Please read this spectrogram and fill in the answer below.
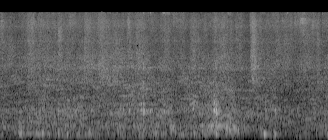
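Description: Indistinct murmur of background voices in a hall, with rustling and handling noise as crumpled tissue paper is pulled out of a glass and unfolded close to a handheld microphone.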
